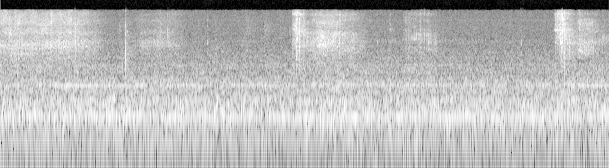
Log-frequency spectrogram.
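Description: Sphero Mini robot ball in a paper-box cover rolling across a paper map under remote control: soft scraping and rustling that comes and goes in short patches, over a faint steady hum.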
